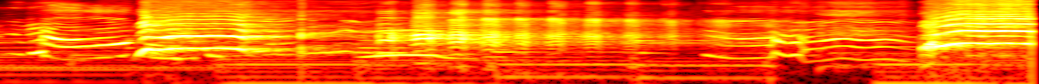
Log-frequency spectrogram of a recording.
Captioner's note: Tinky laughing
